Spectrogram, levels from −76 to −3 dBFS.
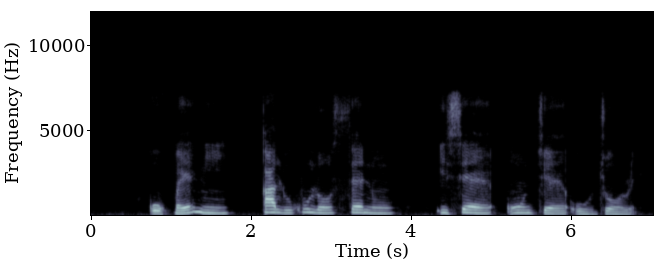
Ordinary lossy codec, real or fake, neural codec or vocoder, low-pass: none; fake; codec, 16 kHz, 16 kbps, FreqCodec, smaller model; 7.2 kHz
